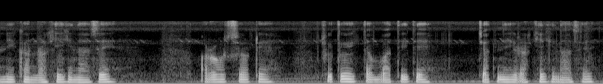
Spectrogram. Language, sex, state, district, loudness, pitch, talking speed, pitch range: Nagamese, male, Nagaland, Dimapur, -18 LUFS, 115 Hz, 120 wpm, 110-125 Hz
